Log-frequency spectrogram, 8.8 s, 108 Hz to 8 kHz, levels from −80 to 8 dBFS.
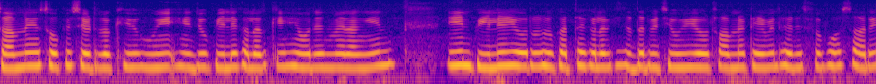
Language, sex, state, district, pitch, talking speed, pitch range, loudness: Hindi, female, Haryana, Charkhi Dadri, 265 Hz, 225 wpm, 260-275 Hz, -14 LUFS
